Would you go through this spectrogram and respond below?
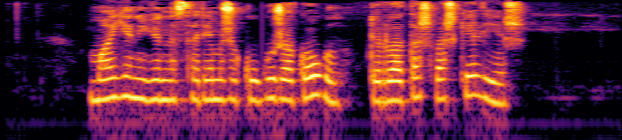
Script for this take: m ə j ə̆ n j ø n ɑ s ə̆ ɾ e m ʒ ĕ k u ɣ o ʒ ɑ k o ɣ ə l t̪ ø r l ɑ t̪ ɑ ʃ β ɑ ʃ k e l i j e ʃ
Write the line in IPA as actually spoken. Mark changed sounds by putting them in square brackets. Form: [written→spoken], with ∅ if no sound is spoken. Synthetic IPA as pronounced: m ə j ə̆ n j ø n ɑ s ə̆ ɾ e m ʒ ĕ k u ɣ [o→u] ʒ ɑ k o ɣ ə l t̪ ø r l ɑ t̪ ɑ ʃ β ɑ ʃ k e l i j e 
